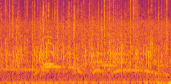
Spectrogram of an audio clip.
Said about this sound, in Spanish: Qué aplausos tan eufóricos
